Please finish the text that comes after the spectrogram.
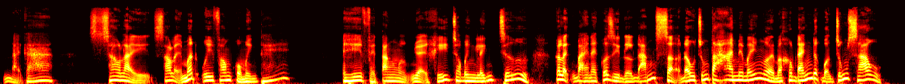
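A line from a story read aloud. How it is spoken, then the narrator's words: Frightened, trembling, defiant. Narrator (Vietnamese): sợ hãi run run rẩy rẩy, mặt không phục nói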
